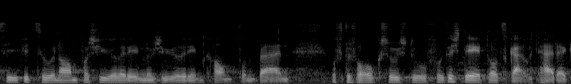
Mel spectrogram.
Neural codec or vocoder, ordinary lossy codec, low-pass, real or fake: none; AAC, 64 kbps; 7.2 kHz; real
